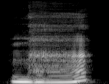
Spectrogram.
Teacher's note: the pitch of your voice ascends from the lowest point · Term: rising tone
